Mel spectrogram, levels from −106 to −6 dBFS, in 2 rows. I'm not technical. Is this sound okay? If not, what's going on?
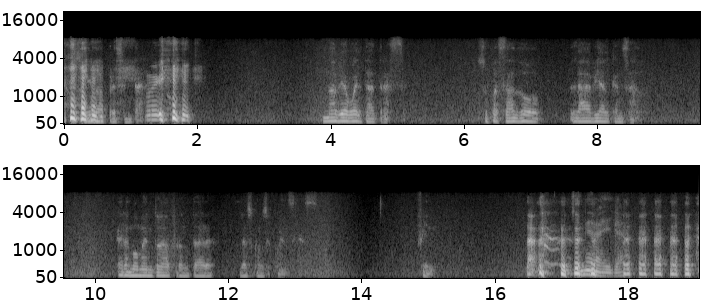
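Yes, no faults here.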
